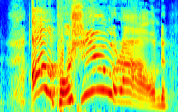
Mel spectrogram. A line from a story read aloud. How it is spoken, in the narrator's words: Lady Fanshawe shrieked maniacally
